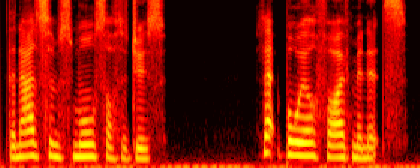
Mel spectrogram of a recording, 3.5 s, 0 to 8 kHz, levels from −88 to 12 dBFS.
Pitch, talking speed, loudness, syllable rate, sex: 210 Hz, 155 wpm, -18 LUFS, 5.2 syllables/s, female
